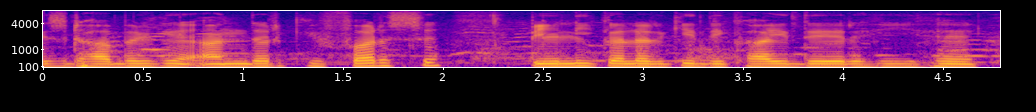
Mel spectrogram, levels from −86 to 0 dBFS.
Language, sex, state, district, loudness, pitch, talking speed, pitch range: Hindi, male, Uttar Pradesh, Lalitpur, -16 LUFS, 130 Hz, 165 wpm, 130-135 Hz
